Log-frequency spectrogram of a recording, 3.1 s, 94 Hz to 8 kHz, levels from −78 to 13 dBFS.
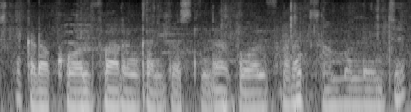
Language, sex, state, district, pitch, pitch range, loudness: Telugu, male, Andhra Pradesh, Manyam, 110 Hz, 105-120 Hz, -16 LUFS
